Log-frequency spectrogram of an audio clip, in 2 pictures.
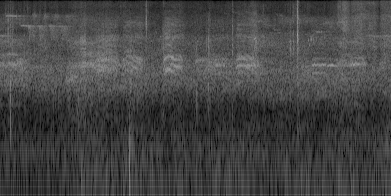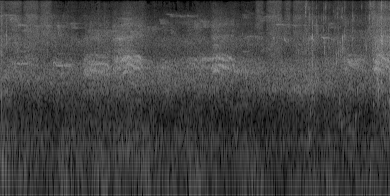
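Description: Birds calling repeatedly, a short call every second or so, over a low rumble of wind on the microphone, with a single sharp knock about two and a half seconds in.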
